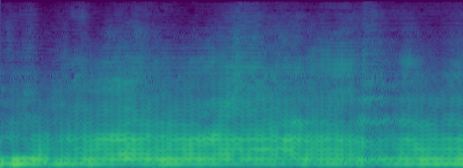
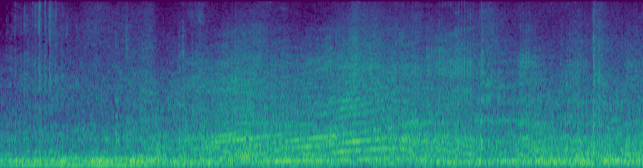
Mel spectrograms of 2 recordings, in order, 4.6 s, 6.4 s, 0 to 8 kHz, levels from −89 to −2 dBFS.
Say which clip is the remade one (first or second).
first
